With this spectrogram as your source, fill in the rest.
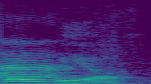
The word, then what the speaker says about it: Mobile: Hello from Mobile, Alabama. Mobile. Mobile. Is that how you say it? It's not mobile.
